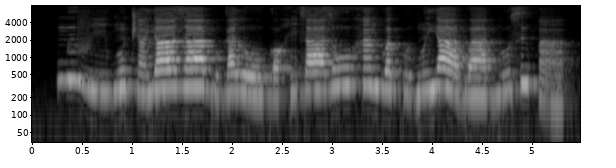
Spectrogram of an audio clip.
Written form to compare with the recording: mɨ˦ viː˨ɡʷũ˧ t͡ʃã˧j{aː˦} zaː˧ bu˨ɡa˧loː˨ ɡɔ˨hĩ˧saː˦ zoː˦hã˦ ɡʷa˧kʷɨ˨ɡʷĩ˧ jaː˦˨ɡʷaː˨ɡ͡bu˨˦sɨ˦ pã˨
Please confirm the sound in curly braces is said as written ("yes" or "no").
yes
